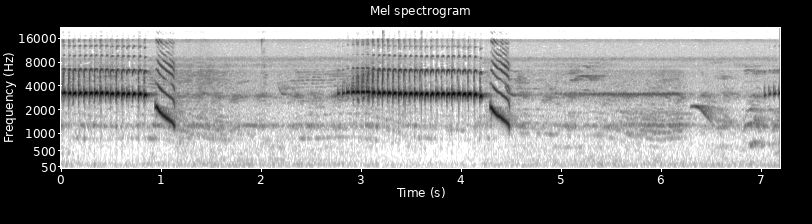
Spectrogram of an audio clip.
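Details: Common iora singing in the lively 'ngetir' style, calling back and forth with wild birds: two long, even pulsing trills, each ending in a sharp downslurred whistle, with quieter answering notes between phrases.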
